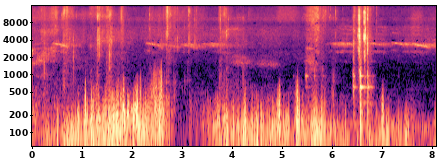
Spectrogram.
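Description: Rotting wooden boards being moved about on soil: scraping and rustling with a few sharp wooden knocks, the loudest a quick pair late on, over rumbling handling noise on the microphone.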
